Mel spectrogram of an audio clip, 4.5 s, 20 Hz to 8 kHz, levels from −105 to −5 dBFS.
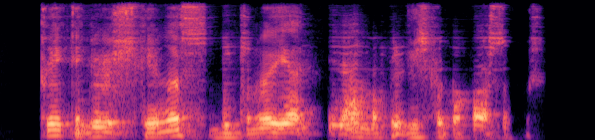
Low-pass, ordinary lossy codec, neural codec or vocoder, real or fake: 7.2 kHz; Opus, 64 kbps; codec, 44.1 kHz, 1.7 kbps, Pupu-Codec; fake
